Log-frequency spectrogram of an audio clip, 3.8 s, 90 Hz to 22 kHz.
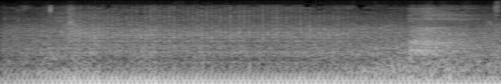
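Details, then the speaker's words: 1991 Mazda Miata 1.6L warm idle after cold start, with new cheap aftermarket headers replacing cracked stock headers that leaked exhaust, stock intake; engine bay and exhaust sound: quiet, even low rumble, no ticking or exhaust puffing, healthy. "okay we're warm idly nice yeah she sounds really quiet you can barely even hear anything but you can't even hear nothing for my day"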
